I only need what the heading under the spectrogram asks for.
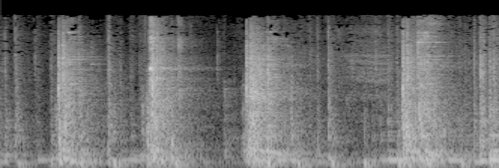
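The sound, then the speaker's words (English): A broken door is tried repeatedly, giving several heavy thumps and rattling knocks in an uneven rhythm, each burst loud and dull with brief quieter stretches between. “He tries the broken door.”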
